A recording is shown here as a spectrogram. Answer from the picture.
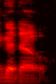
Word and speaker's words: Godot: switch to gdo uh it's pronounced gdo because it comes from the French p uh waiting for gdau and uh I was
